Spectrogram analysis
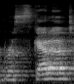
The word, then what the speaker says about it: bruschetta: So I got this bruschetta topping as well, or bruschetta topping. I think you're supposed to pronounce the k in there.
